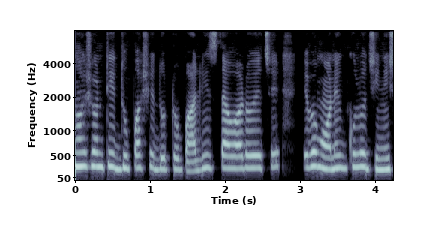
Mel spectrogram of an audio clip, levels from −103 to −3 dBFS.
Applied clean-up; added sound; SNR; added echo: none; none; none; none.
